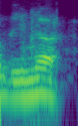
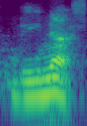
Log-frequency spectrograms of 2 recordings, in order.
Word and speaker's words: Diná: Esta mujer se llamó Diná, ¿sí? Dina. Ahora, de esos 12 hijos, acuérdense que el hebreo acentúa en la segunda sílaba o al final, ¿sí? Diná, ¿sí?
